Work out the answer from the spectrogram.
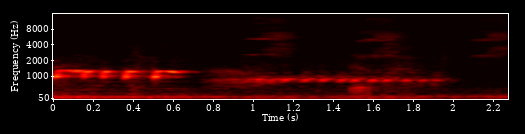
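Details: Zebra dove (perkutut), a captive local bird obtained around 2016–2017 from West Lampung: a few quick, rolling cooing notes, then one long, steady, slightly lower tone, with a faint low hum underneath.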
